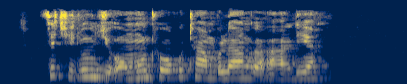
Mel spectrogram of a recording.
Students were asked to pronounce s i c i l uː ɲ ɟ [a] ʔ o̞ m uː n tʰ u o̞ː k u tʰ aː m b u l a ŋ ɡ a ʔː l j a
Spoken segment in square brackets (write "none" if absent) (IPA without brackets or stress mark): i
